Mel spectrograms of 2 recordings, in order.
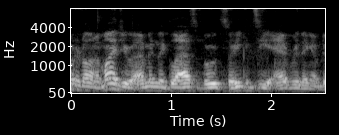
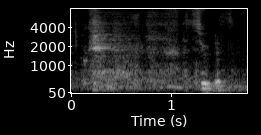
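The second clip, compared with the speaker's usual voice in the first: quiet resolve; 14 semitones higher, 13 dB quieter than usual. Retold or imitated. Steeling herself for a hard scene.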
